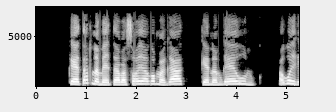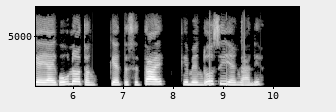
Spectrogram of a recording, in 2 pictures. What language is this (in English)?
Kalenjin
